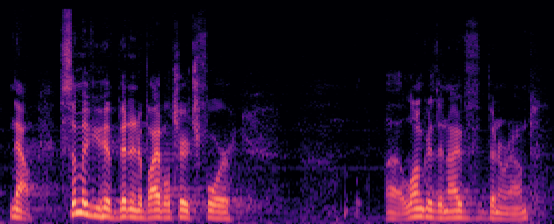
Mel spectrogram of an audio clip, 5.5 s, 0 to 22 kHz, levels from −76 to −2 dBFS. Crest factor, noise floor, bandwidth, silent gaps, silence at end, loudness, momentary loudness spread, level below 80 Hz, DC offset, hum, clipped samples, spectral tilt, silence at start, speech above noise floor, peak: 20 dB; -53 dBFS; 19 kHz; none; 0.15 s; -22 LUFS; 12 LU; -60 dBFS; under 0.1%; none; under 0.1%; -6.5 dB/octave; 0.1 s; 32 dB; -2 dBFS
